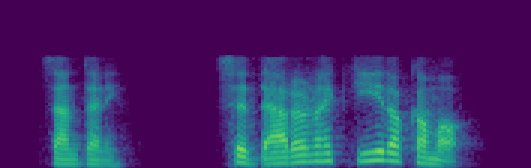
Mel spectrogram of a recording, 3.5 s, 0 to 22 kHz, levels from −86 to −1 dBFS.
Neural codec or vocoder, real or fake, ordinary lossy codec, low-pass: codec, 16 kHz, 0.2 kbps, FocalCodec; fake; AAC, 32 kbps; 5.4 kHz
